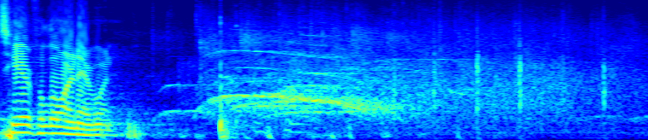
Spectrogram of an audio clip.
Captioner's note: applause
